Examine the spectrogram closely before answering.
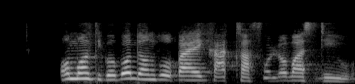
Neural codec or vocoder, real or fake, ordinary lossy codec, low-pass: codec, 16 kHz, 0.5 kbps, X-Codec, HuBERT features, trained on balanced general audio; fake; MP3, 64 kbps; 7.2 kHz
